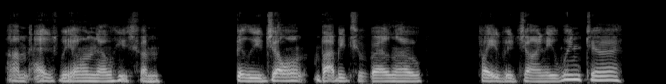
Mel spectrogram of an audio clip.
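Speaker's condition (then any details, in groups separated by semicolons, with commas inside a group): Spinal muscular atrophy type 2; from birth, slightly progressive since 20s, arms less mobile, power chair from 12, sensation unaffected; hard time talking before medication, breathing, speaking, singing now stronger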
